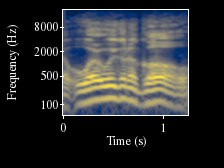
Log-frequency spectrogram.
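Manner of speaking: put-on Italian-like accent. Show how a comedian talks, in a Mark DeBonis Italian-sounding voice. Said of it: "his voice is like".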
